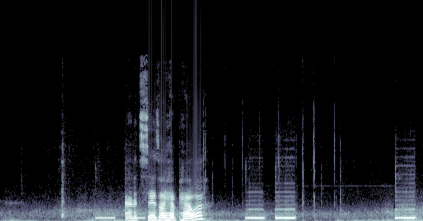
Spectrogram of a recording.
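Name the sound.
phone call ringing tone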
